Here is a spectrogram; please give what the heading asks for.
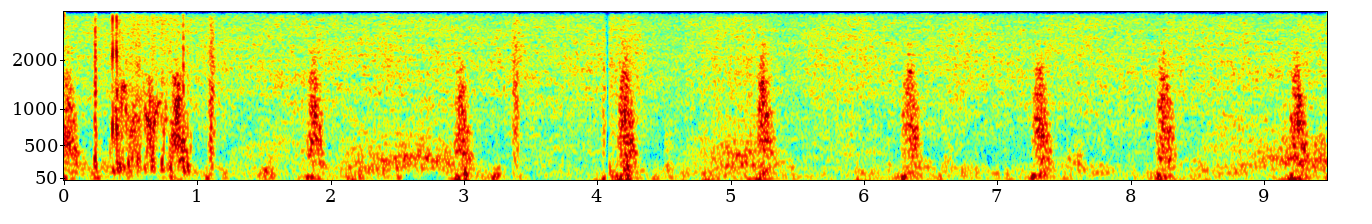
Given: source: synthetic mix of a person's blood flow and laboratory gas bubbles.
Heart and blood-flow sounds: Doppler ultrasound of blood flow; subclavian vein
0.21-0.99 s: bubbles
From the record:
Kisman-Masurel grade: 212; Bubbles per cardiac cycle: several, 3 to 8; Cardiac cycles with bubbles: 1 to 10%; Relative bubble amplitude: moderate (0.250 to 0.450); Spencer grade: 1 (occasional bubble signal discernible with the cardiac motion signal, with majority of cardiac periods free of bubbles); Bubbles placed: anywhere in the cardiac cycle

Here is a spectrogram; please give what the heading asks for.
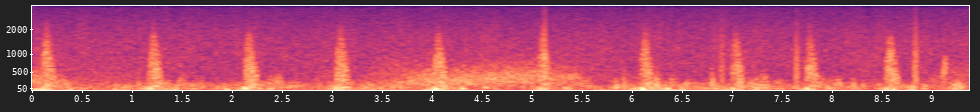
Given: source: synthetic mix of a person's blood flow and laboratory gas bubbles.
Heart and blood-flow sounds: Doppler ultrasound of blood flow; subclavian vein
9.09-9.16 s: bubbles
From the record:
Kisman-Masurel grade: 112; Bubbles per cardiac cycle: 1 to 2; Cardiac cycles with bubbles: 1 to 10%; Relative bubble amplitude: moderate (0.250 to 0.450); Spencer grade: 1 (occasional bubble signal discernible with the cardiac motion signal, with majority of cardiac periods free of bubbles); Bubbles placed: anywhere in the cardiac cycle

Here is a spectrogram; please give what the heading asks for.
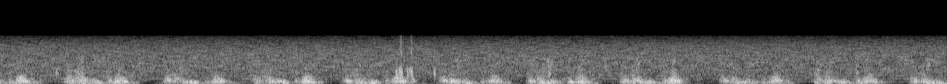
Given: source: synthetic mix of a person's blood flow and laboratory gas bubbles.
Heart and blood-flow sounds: Doppler ultrasound of blood flow; precordium
0.54-0.60 s: bubbles
3.92-4.17 s: bubbles
4.33-4.38 s: bubbles
5.44-5.55 s: bubbles
From the record:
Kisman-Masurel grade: 122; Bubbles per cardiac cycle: 1 to 2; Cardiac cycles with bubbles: 10 to 50%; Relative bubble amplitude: moderate (0.250 to 0.450); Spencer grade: 2 (many but less than half of the cardiac periods contain bubble signals, singularly or in groups); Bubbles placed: only in the low amplitude regions of the cardiac cycle

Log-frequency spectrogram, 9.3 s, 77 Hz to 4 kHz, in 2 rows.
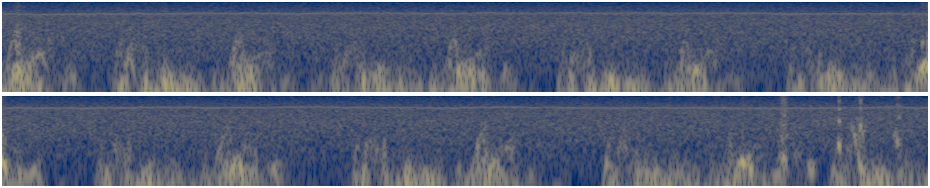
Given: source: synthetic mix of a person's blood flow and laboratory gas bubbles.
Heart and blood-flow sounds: Doppler ultrasound of blood flow; precordium
8.49-8.72 s: bubbles
8.78-8.98 s: bubbles
9.08-9.17 s: bubbles
From the record:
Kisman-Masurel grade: 213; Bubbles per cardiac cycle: several, 3 to 8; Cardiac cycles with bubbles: 1 to 10%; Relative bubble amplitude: loud (0.450 to 0.775); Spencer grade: 1 (occasional bubble signal discernible with the cardiac motion signal, with majority of cardiac periods free of bubbles); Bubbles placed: only in the low amplitude regions of the cardiac cycle

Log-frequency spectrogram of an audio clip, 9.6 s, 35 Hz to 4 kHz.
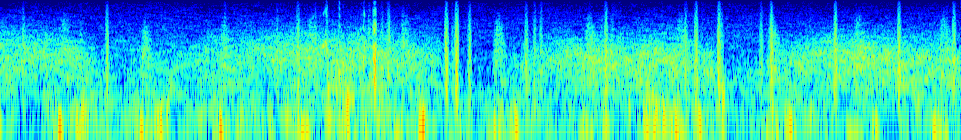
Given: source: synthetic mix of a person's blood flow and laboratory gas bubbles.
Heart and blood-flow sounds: Doppler ultrasound of blood flow; subclavian vein
3.22-3.86 s: bubbles
3.96-4.05 s: bubbles
From the record:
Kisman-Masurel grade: 211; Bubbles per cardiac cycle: several, 3 to 8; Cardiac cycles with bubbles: 1 to 10%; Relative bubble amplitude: barely perceptible (0.100 to 0.250); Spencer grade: 1 (occasional bubble signal discernible with the cardiac motion signal, with majority of cardiac periods free of bubbles); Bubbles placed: anywhere in the cardiac cycle

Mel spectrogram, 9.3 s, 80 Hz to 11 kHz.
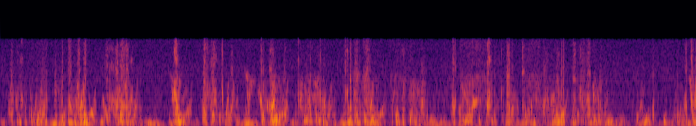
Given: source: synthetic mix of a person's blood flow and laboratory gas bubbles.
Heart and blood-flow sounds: Doppler ultrasound of blood flow; precordium
0.09-0.66 s: bubbles
0.71-1.20 s: bubbles
1.34-1.79 s: bubbles
2.23-2.52 s: bubbles
2.67-3.83 s: bubbles
3.92-4.36 s: bubbles
4.55-5.07 s: bubbles
5.19-5.69 s: bubbles
5.99-6.87 s: bubbles
6.96-7.56 s: bubbles
7.62-8.16 s: bubbles
8.48-8.54 s: bubbles
8.68-8.76 s: bubbles
8.84-8.92 s: bubbles
9.00-9.30 s: bubbles
From the record:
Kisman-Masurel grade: 342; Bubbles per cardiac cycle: rolling drumbeat, 9 or more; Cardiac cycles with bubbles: 100%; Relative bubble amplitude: moderate (0.250 to 0.450); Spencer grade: 3 (all of the cardiac periods contain showers or single bubble signals, but not dominating or overriding the cardiac motion signals); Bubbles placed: anywhere in the cardiac cycle

